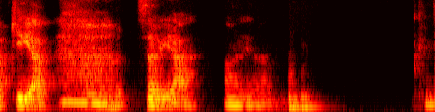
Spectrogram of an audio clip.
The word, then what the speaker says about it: Kaya: Kaya confessed to me that I've been saying her name wrong for 2 years. I said Kaya, now Kia.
